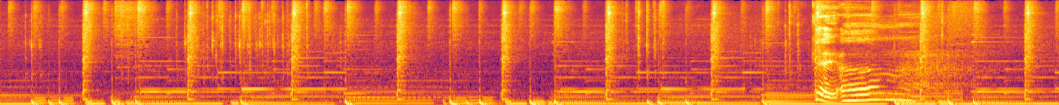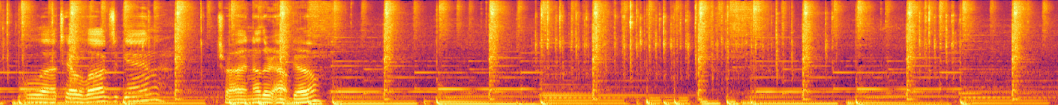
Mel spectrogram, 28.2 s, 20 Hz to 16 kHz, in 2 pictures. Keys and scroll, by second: 0.0-0.9 typing, 1.6 Tab, 2.6-4.5 typing, 8.5 BackSpace, 8.7 Return, 10.5 super+Tab, 12.5 super+Tab, 14.2 super+Tab, 14.4 super+Tab, 14.8 super+Tab, 16.0 super+k, 21.0-25.1 typing, 26.2-27.3 typing.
